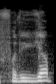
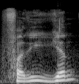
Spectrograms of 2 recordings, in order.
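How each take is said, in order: First: The word ends with a long 'a' vowel. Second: The word ends with an 'an' sound. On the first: The reader stops at this word. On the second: The reading continues without a stop.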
